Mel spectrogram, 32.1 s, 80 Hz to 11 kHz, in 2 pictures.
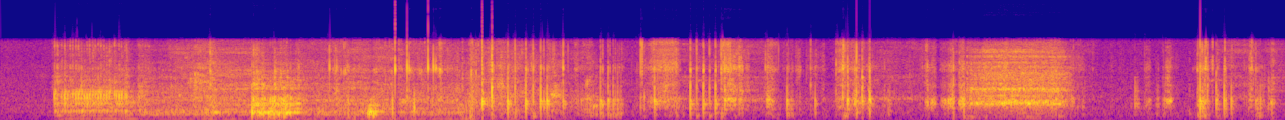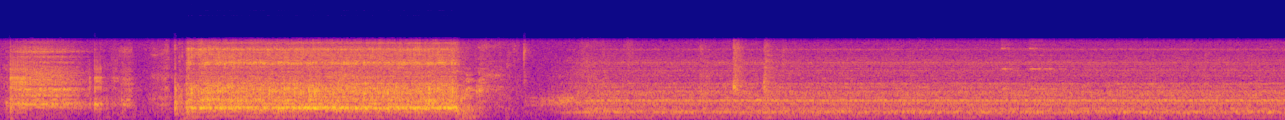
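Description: Miele WT2670 washer dryer starting a drying programme: loud, uneven mechanical running with many knocks for about twenty seconds, then settling into a quieter steady hum.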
